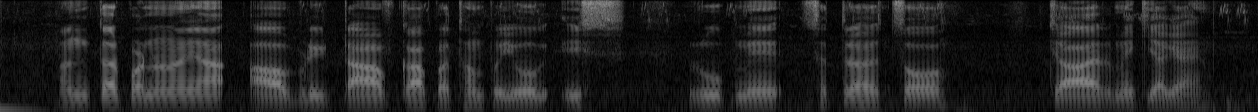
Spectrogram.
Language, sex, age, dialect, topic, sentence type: Hindi, male, 25-30, Hindustani Malvi Khadi Boli, banking, statement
